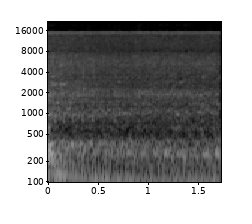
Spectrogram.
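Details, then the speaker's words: Turbocharged small-block Chevy 350 V8 with turbo blanket, Silverado pickup daily driven two years: deep, steady idle rumble with no ticking or knocking; engine sounds strong and healthy. "Yeah, she's pretty beastie. And you can do this to any 305, 350."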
